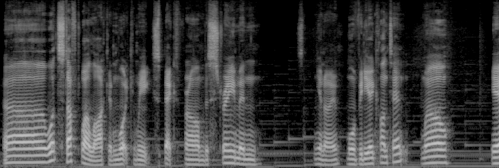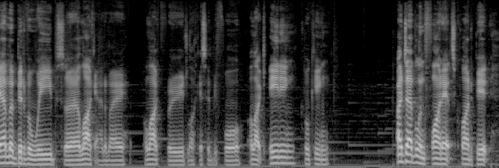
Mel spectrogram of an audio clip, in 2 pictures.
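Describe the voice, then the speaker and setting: A man with a fairly low, clean and smooth voice talks as a streamer to his viewers. His delivery is informal and rambling, with light self-deprecation and a loose conversational feel. Music plays faintly behind him. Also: moderate pace, a little mellow. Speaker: VTuber streamer on debut stream. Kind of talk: casual livestream chat. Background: background music.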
